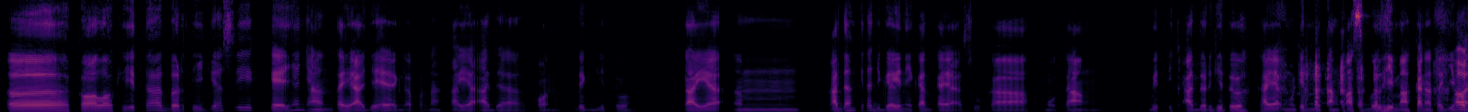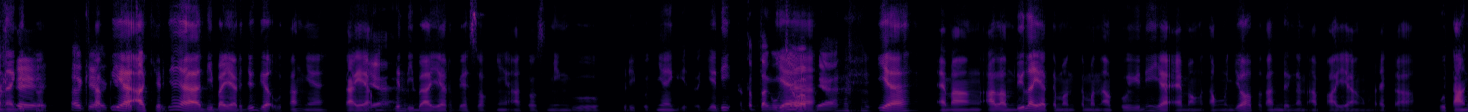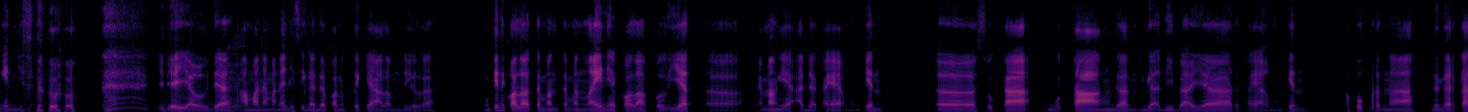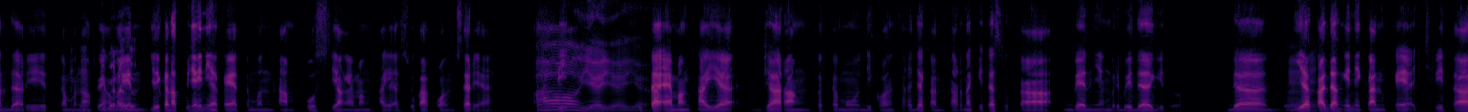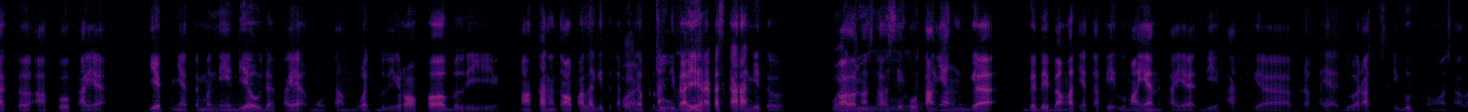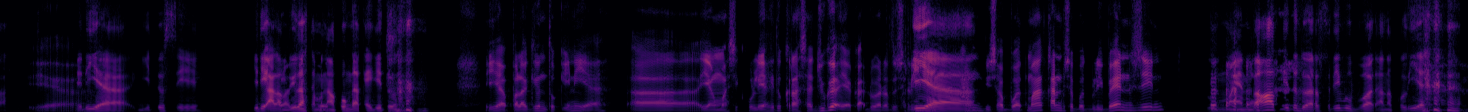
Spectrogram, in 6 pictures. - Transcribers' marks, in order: in English: "with each other"; laugh; laughing while speaking: "Oke oke oke, kocak sih"; laughing while speaking: "beli"; chuckle; laughing while speaking: "gitu"; laugh; other background noise; tapping; laugh; laugh; laugh
- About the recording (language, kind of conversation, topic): Indonesian, podcast, Pernahkah kamu bertemu teman dekat melalui hobi?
